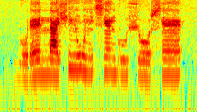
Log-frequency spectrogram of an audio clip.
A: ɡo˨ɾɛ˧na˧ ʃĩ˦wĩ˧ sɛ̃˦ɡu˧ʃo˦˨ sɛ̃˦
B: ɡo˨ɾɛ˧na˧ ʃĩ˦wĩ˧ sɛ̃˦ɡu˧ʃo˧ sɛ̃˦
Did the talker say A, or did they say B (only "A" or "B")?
B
